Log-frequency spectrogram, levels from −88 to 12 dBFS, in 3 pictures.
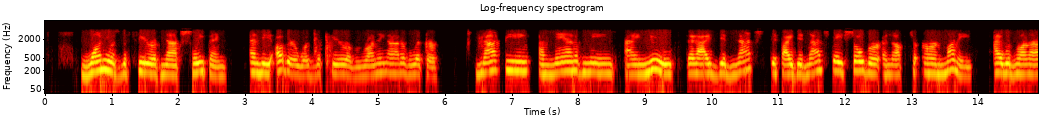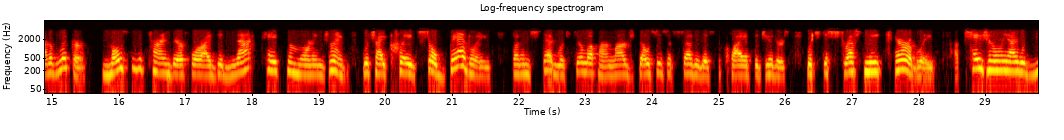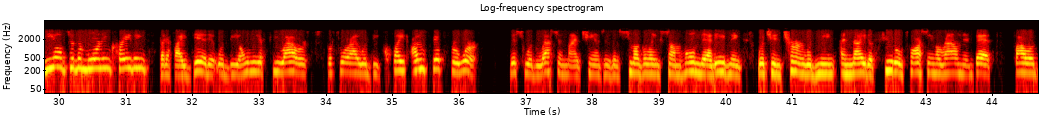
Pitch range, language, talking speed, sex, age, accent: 150-185 Hz, English, 180 wpm, male, 50-69, American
